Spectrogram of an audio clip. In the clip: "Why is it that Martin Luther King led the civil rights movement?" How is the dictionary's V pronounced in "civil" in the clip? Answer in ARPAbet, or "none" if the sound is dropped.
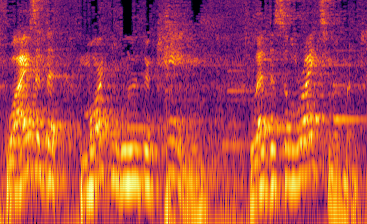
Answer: none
